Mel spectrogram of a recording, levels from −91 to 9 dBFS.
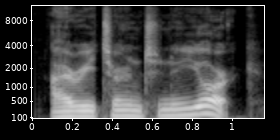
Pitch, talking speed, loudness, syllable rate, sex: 135 Hz, 260 wpm, -14 LUFS, 7.2 syllables/s, male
